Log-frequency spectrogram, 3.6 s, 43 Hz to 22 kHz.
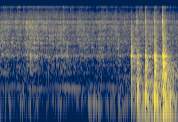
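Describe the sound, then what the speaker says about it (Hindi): Chicken fries with sauces in a pan as a faint, steady sizzle, then a burst of five or six quick, close scraping stirs of the utensil against the pan near the end. "सॉसेस के साथ भी 1 मिनट के लिए चिकन को फ्राई कर लेंगे"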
